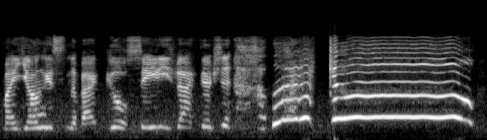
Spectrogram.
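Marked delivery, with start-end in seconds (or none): 2.6-4.8 shrill full-lung scream, high and drawn out; top of her lungs. Retold or imitated. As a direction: belt it out like a little girl at max volume. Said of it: "Top of her lungs".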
